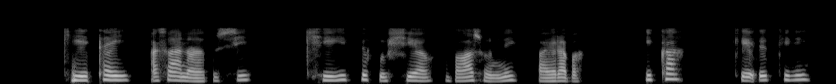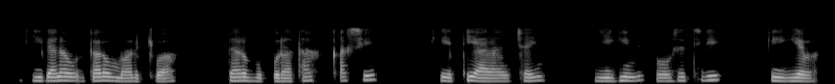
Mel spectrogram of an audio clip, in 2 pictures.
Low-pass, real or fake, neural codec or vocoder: 5.4 kHz; fake; codec, 16 kHz, 2 kbps, FreqCodec, larger model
